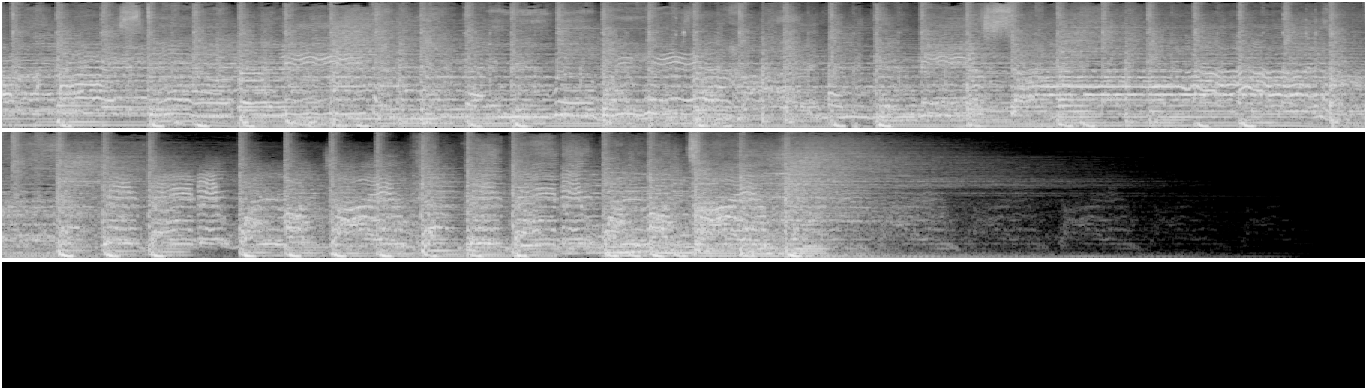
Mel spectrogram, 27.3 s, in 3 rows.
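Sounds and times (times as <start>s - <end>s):
jazz music: 0.0s - 10.5s, 11.6s - 16.6s.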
